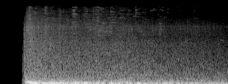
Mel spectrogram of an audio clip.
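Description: A cinematic boom sound effect: a sudden deep hit about a fifth of a second in, followed by a long rumbling decay.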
